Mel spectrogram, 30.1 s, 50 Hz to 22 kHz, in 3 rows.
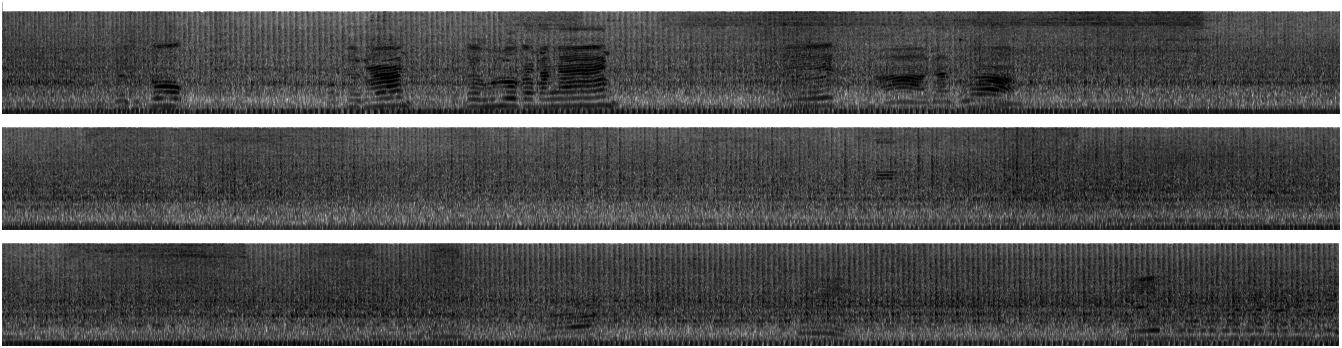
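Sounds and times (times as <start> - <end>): diesel engine running at low revs: 0.0 - 30.0.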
